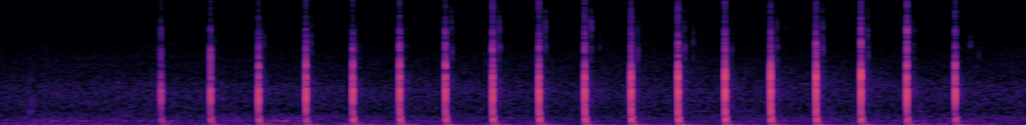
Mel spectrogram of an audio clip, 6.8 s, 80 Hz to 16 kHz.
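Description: A 7-inch Anglo Arms knife chopping over and over into the end of a wooden staff to cut a shelf in it. About eighteen sharp knocks, roughly three a second, start about a second in and stop shortly before the end.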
